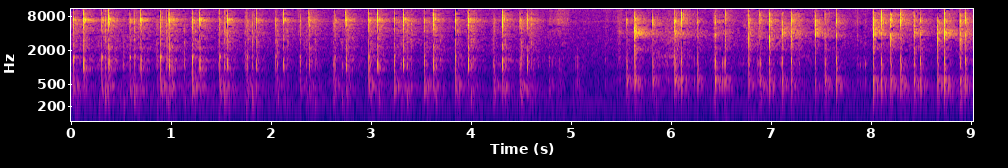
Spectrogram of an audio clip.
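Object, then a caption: Small plastic squeeze bottle. A small plastic face wash bottle with a green cap, held sideways, is tapped along its body with fingertips and short nails. Quick, light, clicky taps come in steady bursts, with a brief lull near the middle. Each tap is short and hollow with a bright edge and almost no ring.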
